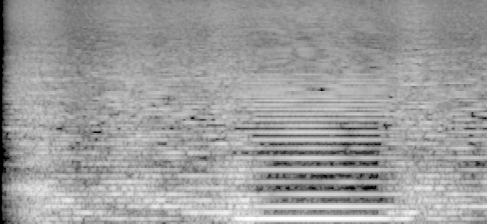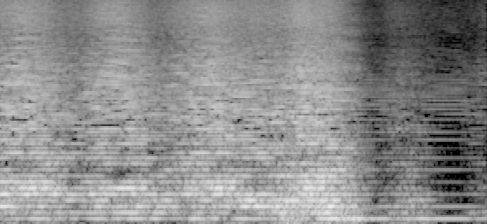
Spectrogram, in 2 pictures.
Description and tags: Loud sine wave sample with flange and phase changes,
and then processed with the harmonic generator in the
Audacity.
